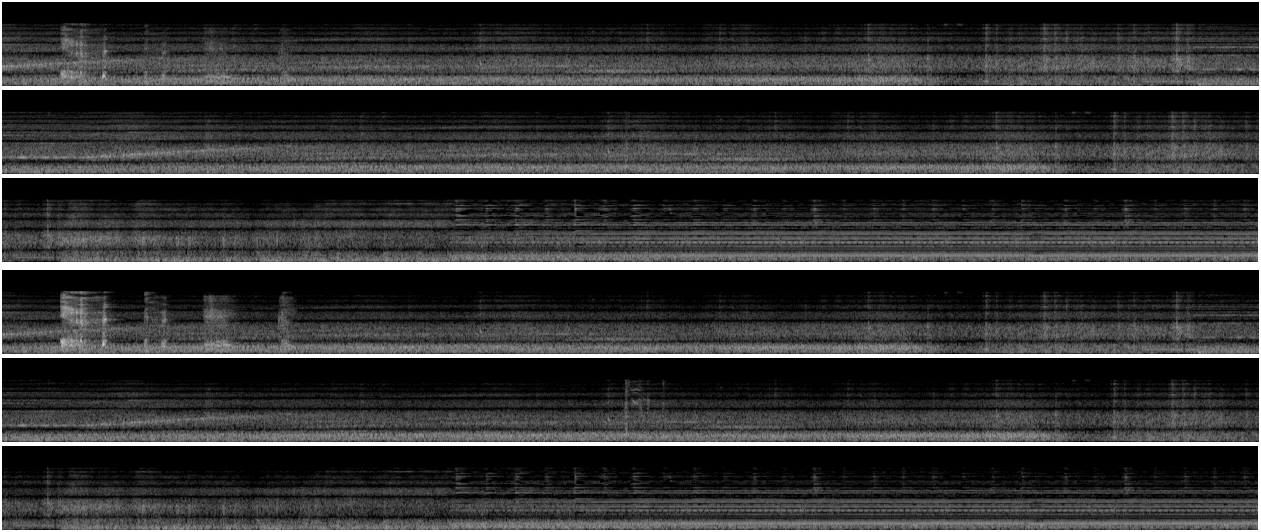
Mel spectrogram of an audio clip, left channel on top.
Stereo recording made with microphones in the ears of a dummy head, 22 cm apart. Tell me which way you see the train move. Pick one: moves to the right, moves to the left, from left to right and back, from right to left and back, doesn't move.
doesn't move.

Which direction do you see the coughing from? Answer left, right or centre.
right.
